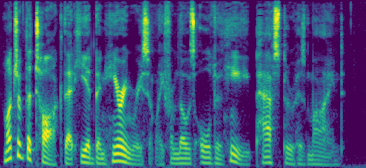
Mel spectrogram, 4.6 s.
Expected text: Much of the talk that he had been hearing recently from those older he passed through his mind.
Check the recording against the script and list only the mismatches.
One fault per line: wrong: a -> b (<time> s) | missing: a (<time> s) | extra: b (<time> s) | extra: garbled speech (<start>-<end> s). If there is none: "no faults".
no faults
